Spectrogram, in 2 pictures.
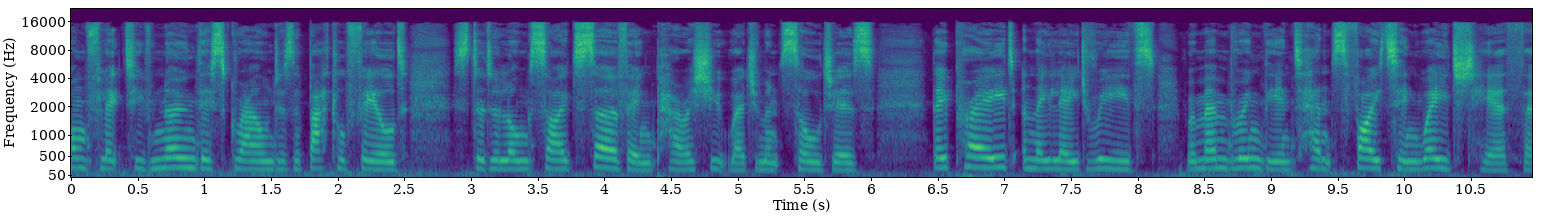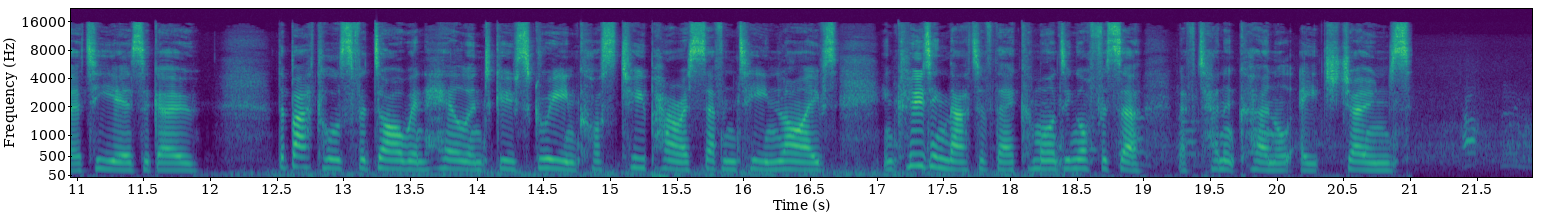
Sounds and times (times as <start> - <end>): Speech: 0.0 - 11.9, 12.6 - 21.9.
